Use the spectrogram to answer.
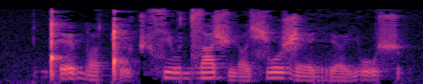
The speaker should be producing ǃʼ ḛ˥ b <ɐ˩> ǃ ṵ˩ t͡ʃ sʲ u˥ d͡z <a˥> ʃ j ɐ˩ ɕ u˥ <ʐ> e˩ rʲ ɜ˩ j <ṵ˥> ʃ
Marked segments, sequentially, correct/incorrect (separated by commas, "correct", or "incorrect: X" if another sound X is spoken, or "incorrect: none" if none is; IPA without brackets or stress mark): correct, correct, correct, correct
